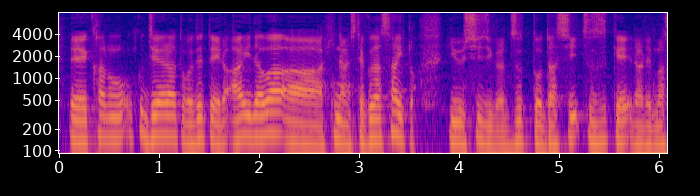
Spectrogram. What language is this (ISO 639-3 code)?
jpn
